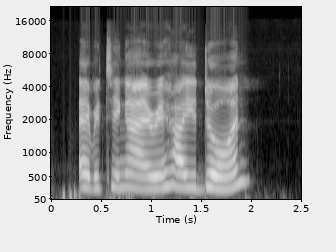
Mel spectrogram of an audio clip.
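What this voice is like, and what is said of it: Put-on Jamaican accent. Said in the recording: “Answer with a Jamaican accent.”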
